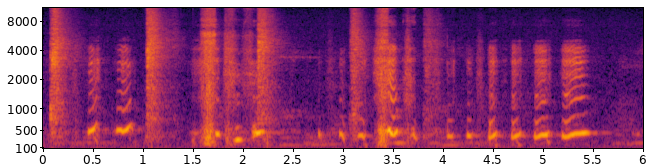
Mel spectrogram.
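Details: Cat with hay fever in summer sneezing a lot: a quick run of short, sharp nasal bursts close together, with a few soft chirpy sounds in between.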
